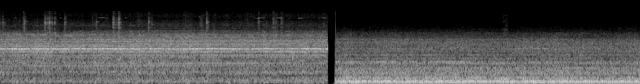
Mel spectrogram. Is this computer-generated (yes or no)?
no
